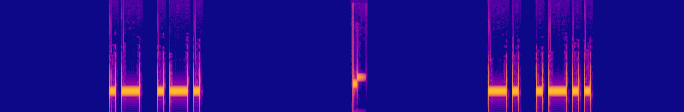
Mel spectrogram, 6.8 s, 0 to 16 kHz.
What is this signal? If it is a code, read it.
Morse code, heard as a keyed tone, about 20 wpm, 700 Hz. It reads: AR NL
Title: ARRL Sections 20wpm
